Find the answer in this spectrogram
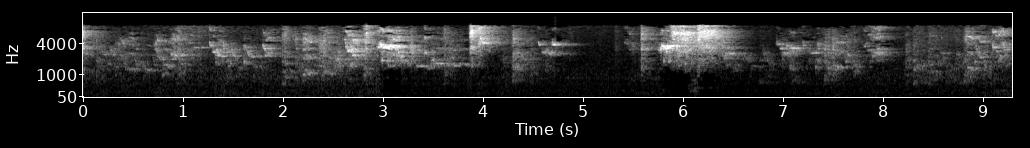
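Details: Budgerigars singing to encourage mating: harsh, chattering warble of scratchy squawks and buzzy notes, broken into uneven bursts with short pauses.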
